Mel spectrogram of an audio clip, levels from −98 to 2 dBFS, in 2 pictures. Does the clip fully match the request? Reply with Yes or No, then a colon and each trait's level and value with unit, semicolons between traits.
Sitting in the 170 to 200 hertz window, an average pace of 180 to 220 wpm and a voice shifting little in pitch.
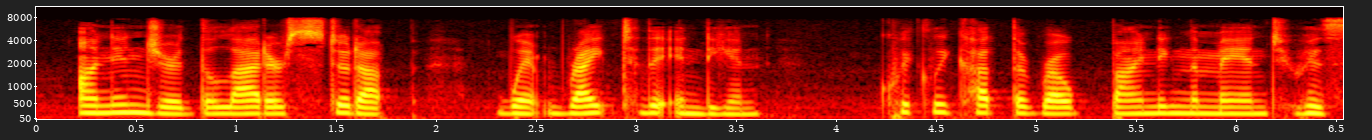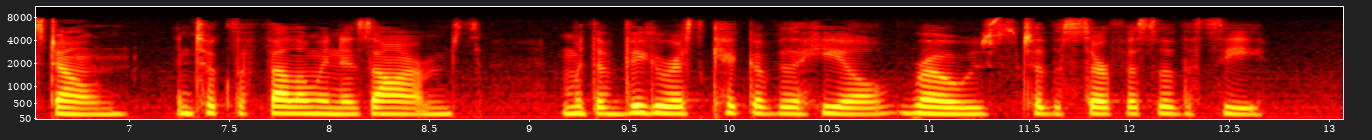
Yes: high, 190 Hz; average, 190 wpm; narrow, 1.6 semitones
